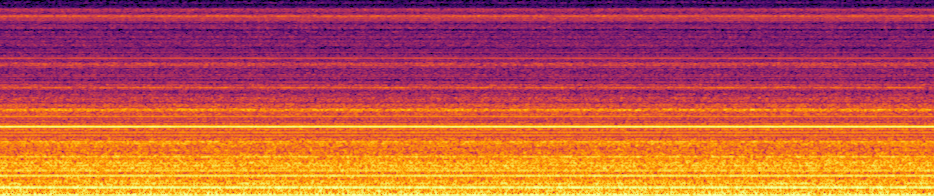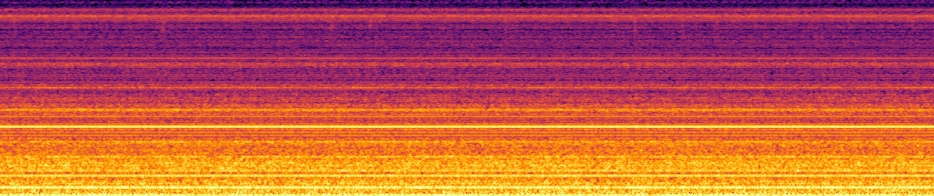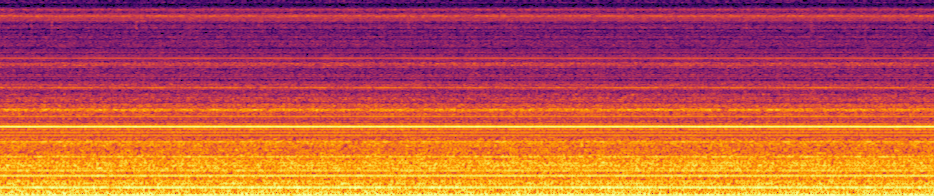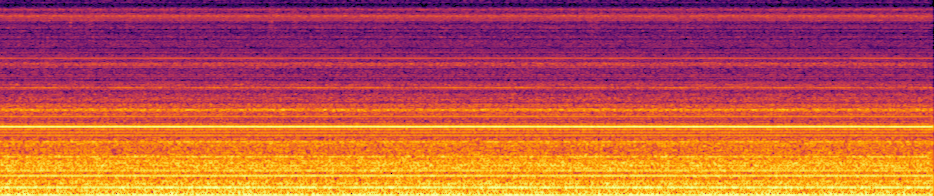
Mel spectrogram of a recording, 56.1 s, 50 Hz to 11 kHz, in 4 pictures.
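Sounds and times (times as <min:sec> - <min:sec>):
air conditioner unit humming: 0:00.0 - 0:11.4.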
